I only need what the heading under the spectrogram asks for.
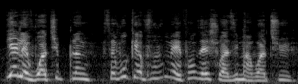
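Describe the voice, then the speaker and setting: A woman's voice: fairly high pitch, big pitch swings, rapid-fire, fairly bright tone, slightly rough. A woman vlogging from inside her car at a drive-through, chatting boisterously and mixing French with pidgin English. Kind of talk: casual self-filmed car vlog. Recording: noisy car ambience. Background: car and engine noise.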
